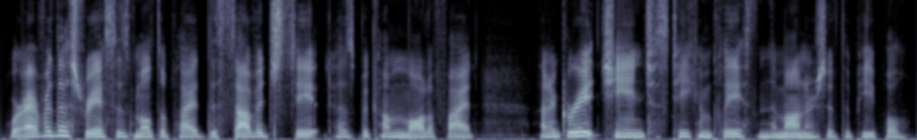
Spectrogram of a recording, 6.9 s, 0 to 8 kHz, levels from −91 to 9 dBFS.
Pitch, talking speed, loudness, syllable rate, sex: 200 Hz, 210 wpm, -19 LUFS, 6.6 syllables/s, female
